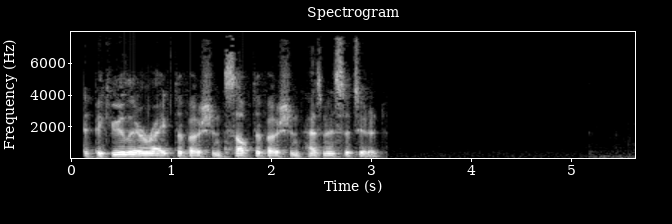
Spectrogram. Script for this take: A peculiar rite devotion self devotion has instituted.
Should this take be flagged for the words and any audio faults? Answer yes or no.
no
